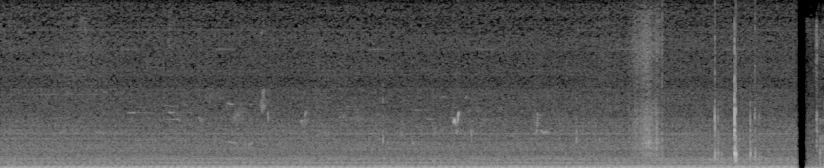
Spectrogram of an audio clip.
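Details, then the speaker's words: Subaru flat-four, six-speed manual, first start after exhaust valve repair: even steady low idle rumble, no misses or ticking; roughness monitor readings all zero, idling smoothly. "so on our roughness monitor all the readings are zero it's idling very nicely"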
